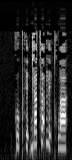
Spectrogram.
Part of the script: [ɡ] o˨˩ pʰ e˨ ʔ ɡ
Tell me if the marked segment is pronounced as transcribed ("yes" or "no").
no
